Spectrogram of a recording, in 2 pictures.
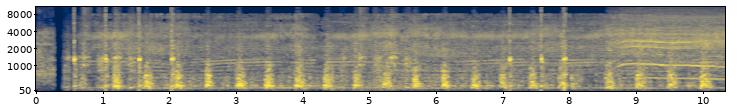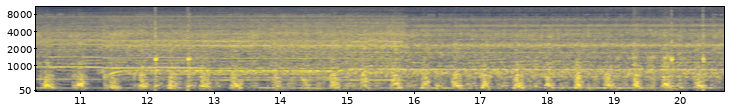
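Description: Construction sound effects: rapid, regular knocking at about three strokes a second, with a power-tool whine joining about halfway through and dropping away later, leaving a steady mechanical hum.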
